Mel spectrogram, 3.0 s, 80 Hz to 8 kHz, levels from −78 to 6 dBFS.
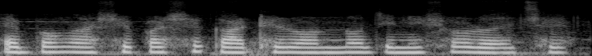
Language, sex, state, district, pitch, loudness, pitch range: Bengali, female, Tripura, Unakoti, 220 Hz, -16 LUFS, 215-230 Hz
